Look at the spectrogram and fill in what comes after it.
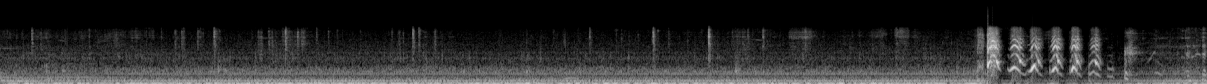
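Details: Excited rat terriers barking at prairie dogs in a field in Badlands National Park, April 2008: a quick burst of about six sharp barks near the end, over a steady vehicle engine hum with faint voices.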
